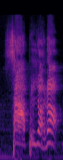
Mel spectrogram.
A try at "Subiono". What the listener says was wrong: Su, Pak Subiono, nganggone su, su, Subiono.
